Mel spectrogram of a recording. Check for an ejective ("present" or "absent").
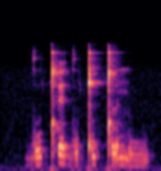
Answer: present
